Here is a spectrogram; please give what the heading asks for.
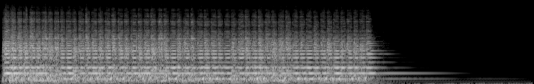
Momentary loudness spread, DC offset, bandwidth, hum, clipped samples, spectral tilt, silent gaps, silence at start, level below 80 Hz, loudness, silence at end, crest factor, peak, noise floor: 3 LU; under 0.1%; 16 kHz; none; under 0.1%; -4.5 dB/octave; none; 0 s; -50 dBFS; -17 LUFS; 1.15 s; 18 dB; 0 dBFS; -56 dBFS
